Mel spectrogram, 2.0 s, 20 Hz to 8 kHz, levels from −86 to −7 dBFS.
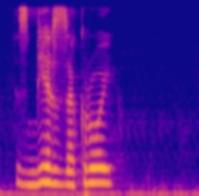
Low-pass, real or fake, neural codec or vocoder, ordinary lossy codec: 7.2 kHz; fake; codec, 24 kHz, 0.9 kbps, WavTokenizer, small release; none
